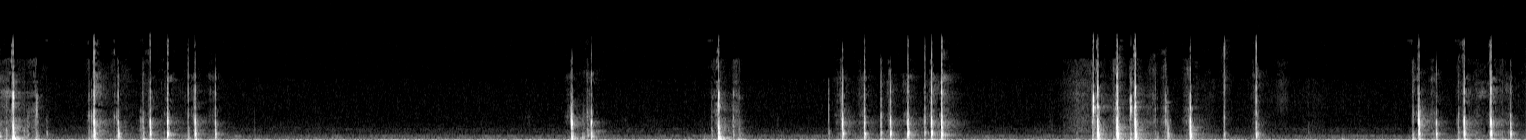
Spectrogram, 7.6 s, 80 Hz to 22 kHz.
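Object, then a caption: Mechanical keyboard with plastic keycaps. Both hands type with their fingertips on a compact D84 mechanical keyboard with brown switches and cream and red plastic keycaps. Short bursts of sharp, bright clicks and clacks come in quick runs, separated by pauses. A faint, steady low hum sits underneath.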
